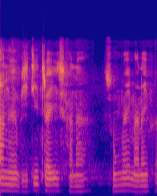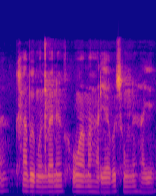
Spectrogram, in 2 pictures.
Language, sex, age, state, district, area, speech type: Bodo, male, 30-45, Assam, Kokrajhar, rural, spontaneous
